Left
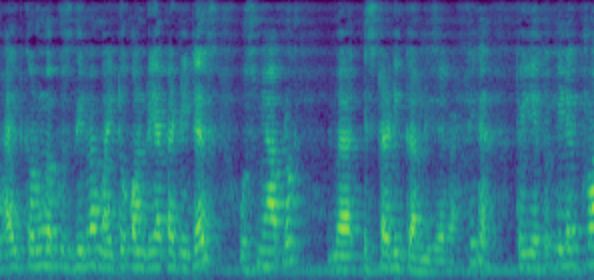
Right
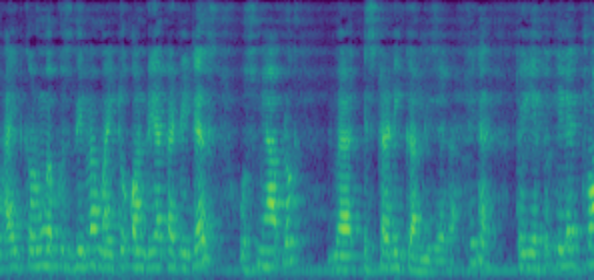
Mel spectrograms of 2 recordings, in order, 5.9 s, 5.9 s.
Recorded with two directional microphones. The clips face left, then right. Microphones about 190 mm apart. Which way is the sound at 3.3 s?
30° left (ahead or behind).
